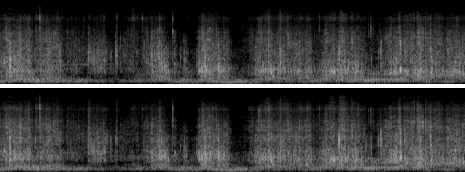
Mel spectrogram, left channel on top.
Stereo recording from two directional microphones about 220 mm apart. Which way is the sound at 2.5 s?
20° right (ahead or behind).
